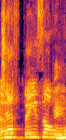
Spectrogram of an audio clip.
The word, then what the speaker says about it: Jeff Bezos: Jeff Bezos, move the fuck over.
